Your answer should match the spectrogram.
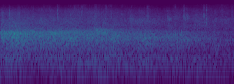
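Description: Audience applause in a large hall, a steady even patter that slowly fades away.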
